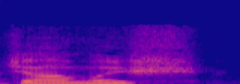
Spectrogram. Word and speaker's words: Jarmusch: Is that how you pronounce his name? – Jarmusch. – Yeah. That's the one.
